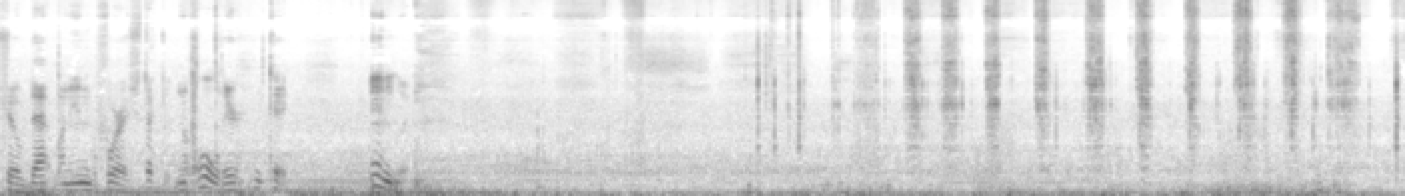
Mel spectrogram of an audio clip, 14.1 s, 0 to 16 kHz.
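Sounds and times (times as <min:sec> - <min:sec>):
ratchet wrench clicking: 0:07.5 - 0:14.0.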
